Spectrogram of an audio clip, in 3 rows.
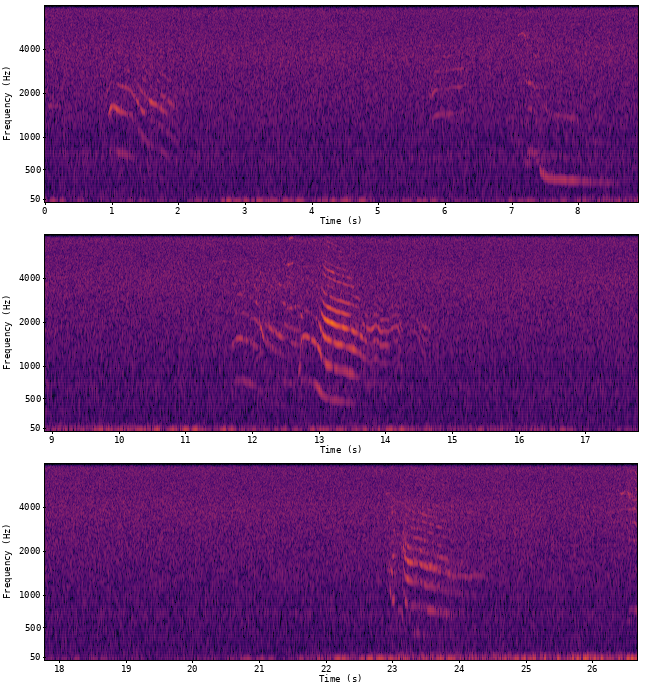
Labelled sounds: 0.9	1.9	killer whale, Bigg's (transient), 0.83 to 2.3 kHz
5.8	6.2	killer whale, Bigg's (transient), 1.3 to 1.5 kHz
7.2	8.0	killer whale, Bigg's (transient), 1.2 to 2.5 kHz
11.7	14.3	killer whale, Bigg's (transient), 0.80 to 4.9 kHz
23.1	24.4	killer whale, Bigg's (transient), 0.80 to 3.7 kHz

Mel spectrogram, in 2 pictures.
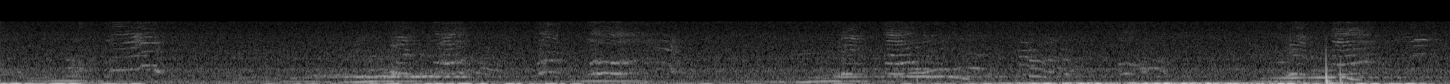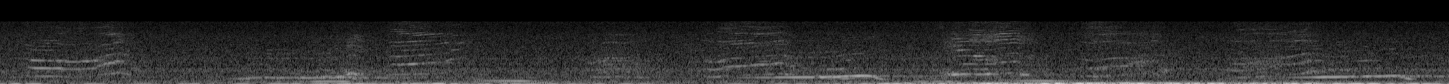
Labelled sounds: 1.1	1.6	humpback whale, 1.3 to 4.4 kHz
4.3	6.4	humpback whale, 0.90 to 4.2 kHz
8.4	9.3	humpback whale, 0.90 to 4.0 kHz
10.3	11.4	humpback whale, 0.83 to 1.2 kHz
13.3	14.3	humpback whale, 0.86 to 4.6 kHz
14.7	15.7	humpback whale, 0.80 to 1.7 kHz
18.4	19.0	humpback whale, 0.86 to 4.8 kHz
20.5	22.4	humpback whale, 0.80 to 4.6 kHz
22.9	23.2	humpback whale, 1.4 to 1.7 kHz
24.0	24.7	humpback whale, 0.96 to 4.9 kHz
25.4	26.1	humpback whale, 0.80 to 1.3 kHz
27.3	27.7	humpback whale, 1.2 to 4.8 kHz

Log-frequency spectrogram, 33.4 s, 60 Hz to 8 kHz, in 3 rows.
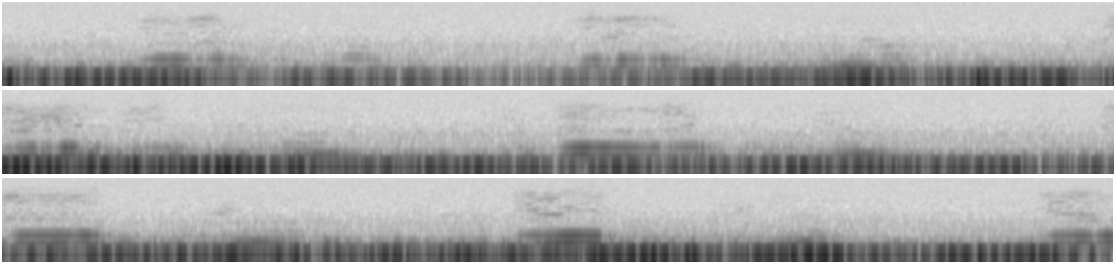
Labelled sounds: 1.3	2.2	humpback whale, 2.5 to 3.5 kHz
5.7	6.6	humpback whale, 1.2 to 3.4 kHz
11.1	11.8	humpback whale, 0.96 to 2.8 kHz
12.3	12.7	humpback whale, 2.0 to 2.2 kHz
17.3	18.0	humpback whale, 1.8 to 3.2 kHz
19.2	19.5	humpback whale, 2.0 to 2.1 kHz
22.1	22.7	humpback whale, 0.93 to 3.1 kHz
27.3	27.9	humpback whale, 0.90 to 3.2 kHz
32.6	33.2	humpback whale, 0.86 to 3.5 kHz

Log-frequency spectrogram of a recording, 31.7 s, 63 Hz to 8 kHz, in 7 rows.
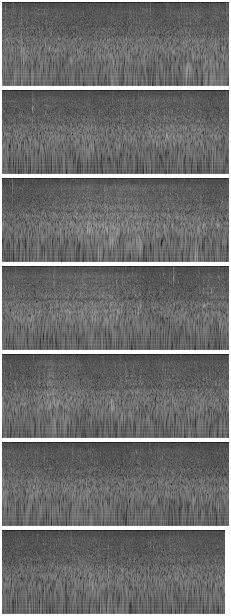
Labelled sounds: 0.6	1.0	Pacific white-sided dolphin, 3.7 to 7.1 kHz
15.7	16.0	water noise, 0.84 to 1.3 kHz

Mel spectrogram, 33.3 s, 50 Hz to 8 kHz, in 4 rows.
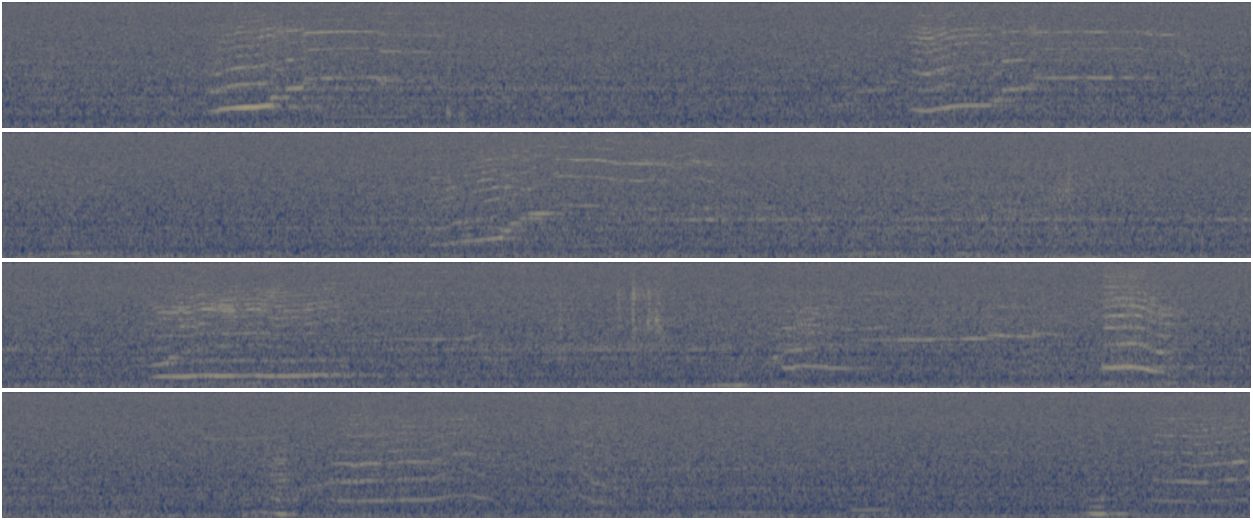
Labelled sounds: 1.4	2.9	humpback whale, 0.86 to 3.9 kHz
6.1	7.9	humpback whale, 0.90 to 4.2 kHz
11.5	12.8	humpback whale, 0.80 to 4.1 kHz
17.7	18.7	humpback whale, 1.4 to 3.6 kHz
19.3	19.7	humpback whale, 1.2 to 1.4 kHz
22.4	24.5	humpback whale, 0.83 to 5.6 kHz
27.0	27.9	humpback whale, 0.80 to 2.8 kHz
32.7	33.3	humpback whale, 0.83 to 1.6 kHz

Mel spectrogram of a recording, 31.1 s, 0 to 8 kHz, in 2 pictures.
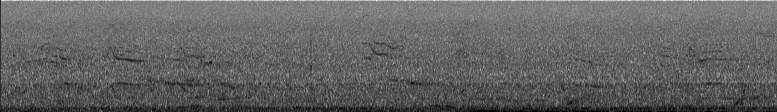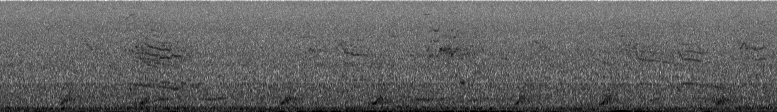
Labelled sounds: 2.2	2.9	killer whale, Bigg's (transient), 1.4 to 2.0 kHz
7.4	8.0	killer whale, Bigg's (transient), 1.7 to 2.5 kHz
14.0	14.2	killer whale, Bigg's (transient), 1.4 to 1.6 kHz
18.4	19.2	killer whale, Bigg's (transient), 1.5 to 2.4 kHz
22.4	22.8	killer whale, Bigg's (transient), 1.7 to 2.0 kHz
24.3	24.7	killer whale, Bigg's (transient), 1.7 to 2.1 kHz
29.1	29.5	killer whale, Bigg's (transient), 1.5 to 2.0 kHz
30.6	30.8	killer whale, Bigg's (transient), 2.0 to 2.1 kHz

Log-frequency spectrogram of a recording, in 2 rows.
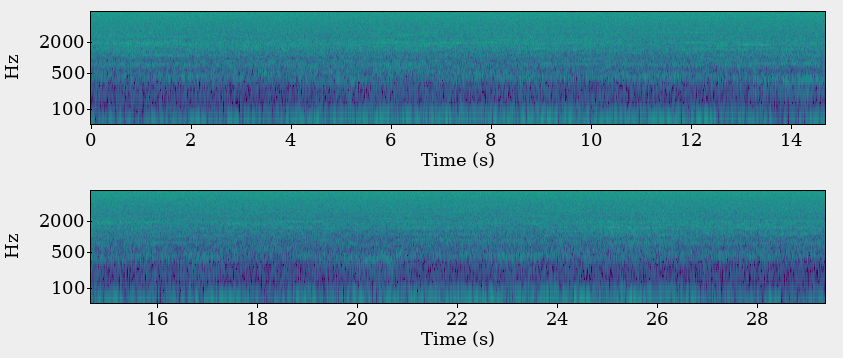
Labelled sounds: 13.0	13.3	vessel noise, 1.7 to 1.9 kHz

